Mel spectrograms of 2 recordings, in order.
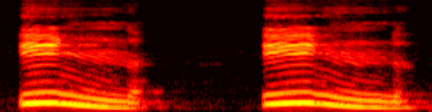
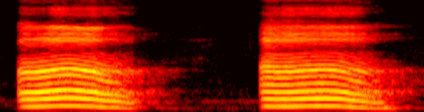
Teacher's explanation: pudesse ter uma câmera dentro da minha boca você veria que minha língua encosta no céu da boca para formar o n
